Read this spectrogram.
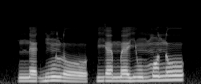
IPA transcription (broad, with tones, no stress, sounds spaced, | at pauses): n ɛ˨ ɡ͡b ũ˧ l o˨ | j ɛ˨ m ɛ˨ j ũ˨ m ɔ̃˧ n o˦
